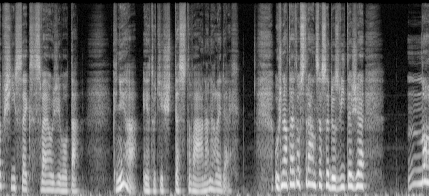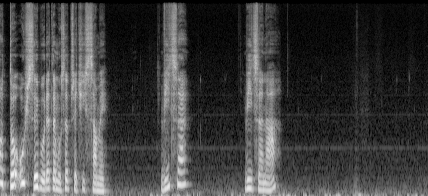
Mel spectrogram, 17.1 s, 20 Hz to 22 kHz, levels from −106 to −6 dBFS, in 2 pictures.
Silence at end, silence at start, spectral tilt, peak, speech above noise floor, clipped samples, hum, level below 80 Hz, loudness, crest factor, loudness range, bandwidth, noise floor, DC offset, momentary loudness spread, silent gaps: 0.2 s; 0 s; -4.5 dB/octave; -2 dBFS; 35 dB; under 0.1%; none; -48 dBFS; -21 LUFS; 20 dB; 9 LU; over 20 kHz; -56 dBFS; under 0.1%; 14 LU; none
